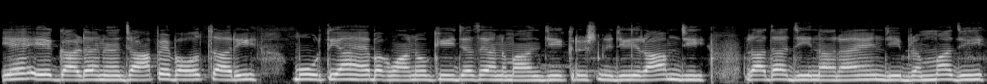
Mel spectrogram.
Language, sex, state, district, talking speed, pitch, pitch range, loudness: Hindi, female, Rajasthan, Jaipur, 150 wpm, 215 Hz, 210-225 Hz, -12 LUFS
